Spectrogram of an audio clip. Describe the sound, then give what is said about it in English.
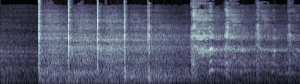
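A series of sharp knocks on a door: five firm, evenly spaced raps, then a few softer, quicker taps trailing off, with no voices; the wolf knocking at Grandmother's door in a telling of Little Red Riding Hood. “The wolf ran straight to Grandmother's house and knocked at the door.”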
